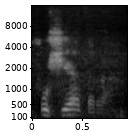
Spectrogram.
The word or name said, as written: fushiatara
